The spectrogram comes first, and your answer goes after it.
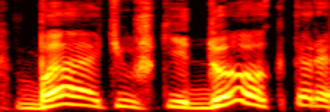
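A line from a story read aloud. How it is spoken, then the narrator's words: Deep guttural howl. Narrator (Russian): Демьян Кузьмич даже не вскрикнул, а как-то взвыл утробно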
